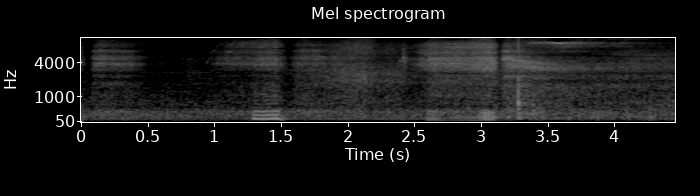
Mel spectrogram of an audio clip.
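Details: American Bulldog puppy Maya snoring loudly, here more wheezy than rumbling: a short nasal snort followed by long raspy, hissing breaths, with a drawn-out whistling exhale near the end.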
